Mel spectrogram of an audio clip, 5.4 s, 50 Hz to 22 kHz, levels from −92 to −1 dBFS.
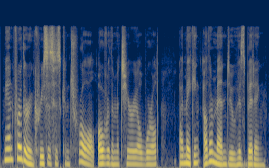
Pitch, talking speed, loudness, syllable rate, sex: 165 Hz, 180 wpm, -18 LUFS, 5.5 syllables/s, female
